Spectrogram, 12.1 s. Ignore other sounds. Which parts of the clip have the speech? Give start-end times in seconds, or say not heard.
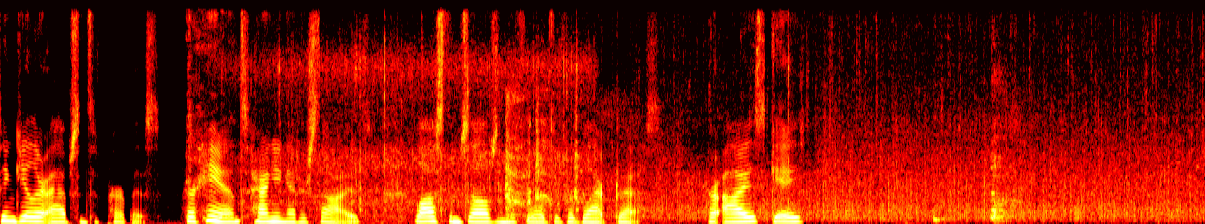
0.0-8.1.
